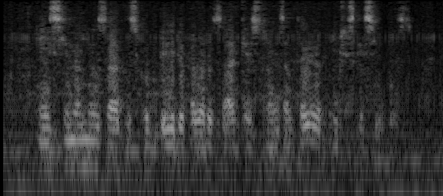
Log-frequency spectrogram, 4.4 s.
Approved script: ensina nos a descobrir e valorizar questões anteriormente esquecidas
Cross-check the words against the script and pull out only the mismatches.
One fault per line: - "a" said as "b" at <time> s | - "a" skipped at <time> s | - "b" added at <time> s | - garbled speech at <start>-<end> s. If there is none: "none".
none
